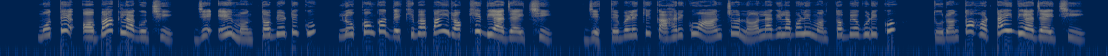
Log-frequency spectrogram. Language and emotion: Odia, surprised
